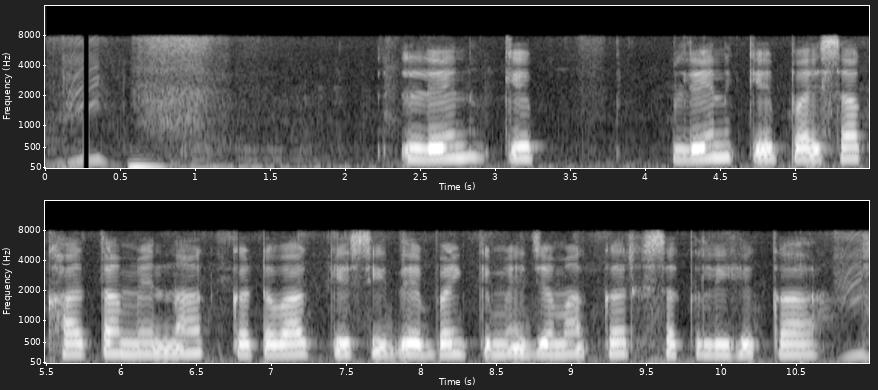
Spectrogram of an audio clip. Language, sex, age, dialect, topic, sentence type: Magahi, female, 18-24, Central/Standard, banking, question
